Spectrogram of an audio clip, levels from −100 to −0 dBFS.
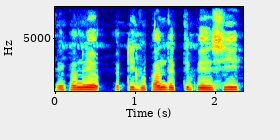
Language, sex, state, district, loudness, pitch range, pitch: Bengali, male, Assam, Hailakandi, -16 LUFS, 175-195 Hz, 185 Hz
